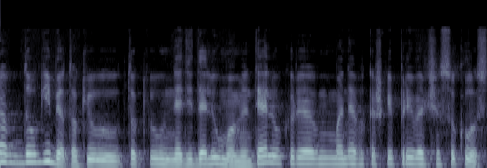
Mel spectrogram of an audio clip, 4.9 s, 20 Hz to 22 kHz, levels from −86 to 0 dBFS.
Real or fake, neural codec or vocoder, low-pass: real; none; 10.8 kHz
